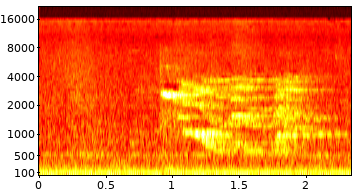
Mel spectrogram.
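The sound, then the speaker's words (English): A dog's odd, cartoonish whining noise, faint and drawn out over a steady low hum, with thin high tones wavering for a second or so. “Oh, that's my dog. I was like, okay, it's fine. Oh, that's your dog? That is such a weird noise.”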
